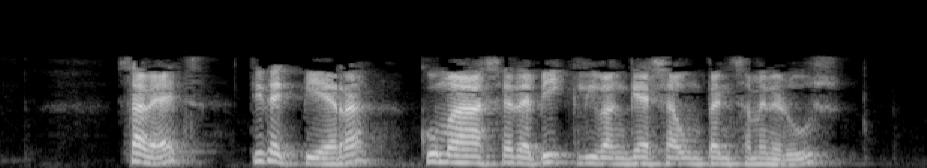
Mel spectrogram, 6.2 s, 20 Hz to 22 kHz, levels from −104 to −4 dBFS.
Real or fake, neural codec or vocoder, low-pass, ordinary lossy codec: real; none; 5.4 kHz; MP3, 24 kbps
